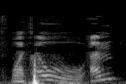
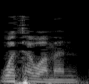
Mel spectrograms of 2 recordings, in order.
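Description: First: "وتوأم" drawn out as wa-tawww-'am; sukun on waw. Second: "وتوما" slowly as wa-ta-wa-man, no hamza; measured ta-wa-man in "وتوما"; vowel moved onto waw. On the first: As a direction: hold the w in "وتوأم" before the glottal stop. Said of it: "بسكون الواو". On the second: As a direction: give the w in "وتوما" a short a. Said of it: "والواو في توأم". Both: Shown as a demonstration.

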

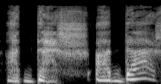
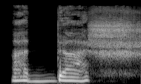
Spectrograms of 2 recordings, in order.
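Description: First: Repeated, sibilant demand of a fire; insistent voice of the flames; roaring flame. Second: Drawn-out sibilant demand; serpent's hissed threat; hissing snake. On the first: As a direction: rush it out like noisy flames. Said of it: "шумело пламя". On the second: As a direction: hiss it like a snake. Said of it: "прошипела змея". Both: A narrator's reading.

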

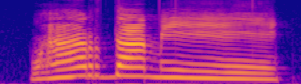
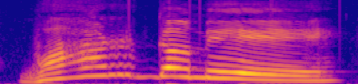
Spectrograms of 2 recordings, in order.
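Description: First: High, slow cat voice, echoing the fox; mournful mock lament; sly cat. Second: High, loud, slow fox voice; a hammed-up warning; sly fox. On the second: Fox warns against studying. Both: A narrator's reading.

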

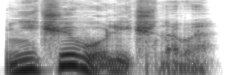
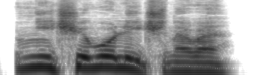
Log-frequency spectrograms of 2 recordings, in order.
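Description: First: Bitter echo. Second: Higher, offhand nothing personal; dismissive. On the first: A narrator's reading. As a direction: repeat it with dark irony. Narrator echoes it bitterly. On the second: Acted. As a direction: brush it off coldly. Goldstein shrugs it off.

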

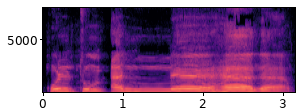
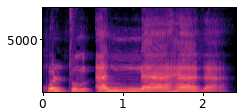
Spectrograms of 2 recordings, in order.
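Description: First: أنى ending in a long vowel tilted slightly toward e; taqlil on أنى. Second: Said in the usual way. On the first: Shown as a demonstration. Teacher shows al-Duri's taqlil of أنى, final a shaded toward e. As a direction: draw out أنى as "annae", slowly. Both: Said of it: "قلل الدوري لفظ أنى هكذا".

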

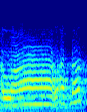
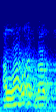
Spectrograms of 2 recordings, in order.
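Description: First: الله أكبر slowly as "allaaaahu akbar"; stretched الله, short أكبر; long vowel after lam. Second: الله أكبر plain and brief; unstretched "Allahu akbar"; takbir without elongation. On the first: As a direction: hold the A after the L in الله on a level tone. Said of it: "لو مددت". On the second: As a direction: keep the A in الله short, no stretch. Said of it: "هذا الحذف". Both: Shown as a demonstration.

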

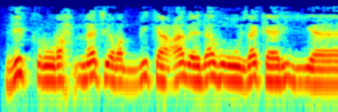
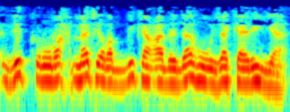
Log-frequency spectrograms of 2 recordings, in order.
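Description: First: زكريا ending in a long drawn-out aa before a hamza; slow recitation, stretch the last aa of زكريا toward a hamza; Qalun's hamza reading. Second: Said in the usual way. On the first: Shown as a demonstration. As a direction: hold the final alif of زكريا long, as zakariyyaaa'. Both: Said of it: "قرأ قالون بالهمز بعد الألف".

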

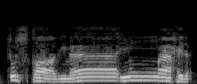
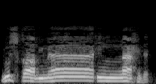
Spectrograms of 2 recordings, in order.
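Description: First: تسقى begun with t, "tusqa"; slow recitation, clear t opening تسقى; feminine ta prefix. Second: Said in the usual way. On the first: Shown as a demonstration. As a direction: say تسقى as "tusqa", drawing out بماء. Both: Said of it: "قرأ قالون بالتاء على التأنيث".

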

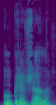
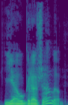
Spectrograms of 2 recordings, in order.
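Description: First: Understated, resigned admission; mildly mournful agreement; sad confirmation. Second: Insistent question, punched on the verb; pointed accusing question; challenging question. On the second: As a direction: press him for an admission. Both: A narrator's reading. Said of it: "печально подтвердил он".

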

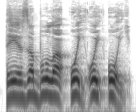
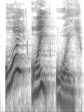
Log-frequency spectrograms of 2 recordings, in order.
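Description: First: Ой-ой-ой said louder as a pointed prompt. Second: Ой-ой-ой drawn out slowly and a bit higher, a falling wail; dutiful wail. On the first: Dwarf reminding the witch to say ой-ой-ой. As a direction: lean hard on ой-ой-ой to remind her. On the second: Witch adding the forgotten ой-ой-ой slowly. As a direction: stretch ой-ой-ой slowly, as if remembering the part. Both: Acted.

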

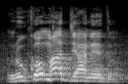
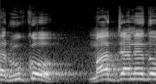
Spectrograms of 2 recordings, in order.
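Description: First: रुको मत as one unit, then जाने दो; reversed phrasing. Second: रुको higher and cut off by a pause, then मत जाने दो; intended phrasing. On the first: Teacher showing the master's slip, रुको मत joined together. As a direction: run मत straight on from रुको, no break before it. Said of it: "वो उल्टा हो गया". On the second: Teacher correcting the master's slip, clear pause after रुको. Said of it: "बोलना था". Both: Shown as a demonstration.

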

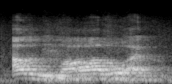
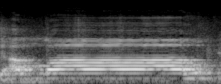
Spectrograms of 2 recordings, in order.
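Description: First: "الله أكبر" with a measured two-beat long a in Allah; natural two-count madd. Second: Slow "الله" with the second a held far too long; overlong madd. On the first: Teacher modelling the natural madd, moderately long vowel. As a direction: give the a after the lam in "الله أكبر" just two counts. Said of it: "تقول إيه؟". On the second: Teacher showing the forbidden excess, madd overstretched. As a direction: hold the vowel after the lam in "الله" on and on. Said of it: "ما تقولش". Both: Shown as a demonstration.

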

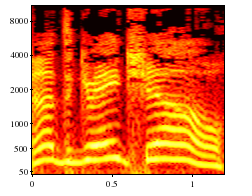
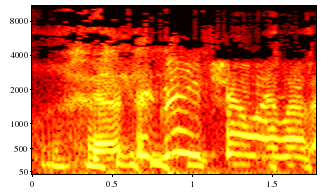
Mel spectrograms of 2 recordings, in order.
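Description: First: High, slow sing-song mock wife; host mocking the wife in the background; mimicking the wife. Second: Mock gushing wife. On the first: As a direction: imitate her praising the show. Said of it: "in the background saying". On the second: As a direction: ham up her gushing. Caller mocks wife's gushing.

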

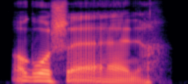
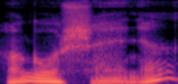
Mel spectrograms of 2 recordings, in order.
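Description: First: Slow, higher, falling dismissal; dismissive. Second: "Ogłoszenia" slower, rising at the end; soft, wondering "Ogłoszenia?"; puzzled question. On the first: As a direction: say "Ogłoszenia" drawn out, ending on a fall. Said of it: "machnął lekceważąco ręką". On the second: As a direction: ask "Ogłoszenia" with a questioning lift. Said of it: "Detektyw Pozytywka zmarszczył brwi". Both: A narrator's reading.

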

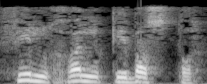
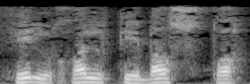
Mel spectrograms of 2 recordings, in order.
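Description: First: Said in the usual way. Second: بسطة said with an emphatic sad; Warsh reading. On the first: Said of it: "قرأ ورش كلمة بسطة". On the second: Shown as a demonstration. Teacher demonstrates Warsh's بسطة with sad instead of sin. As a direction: give بسطة a heavy emphatic s. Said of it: "بالصاد".

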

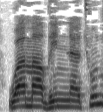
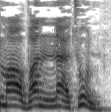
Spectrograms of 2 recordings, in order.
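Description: First: ومظنة as wa-madinna, i on the emphatic d; irregular kasra form. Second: مظنة as madanna, a on the emphatic d; fatha form. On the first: Teacher giving the irregular noun, ومظنة said wa-madinna. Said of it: "شذوذا". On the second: Teacher giving the regular noun, مظنة said madanna. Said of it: "بالفتح قياسا". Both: Shown as a demonstration.

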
